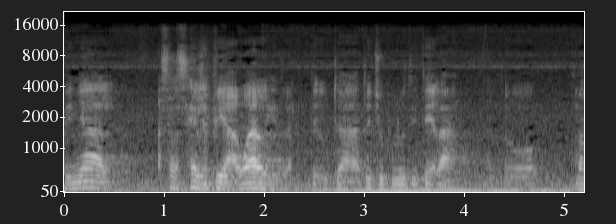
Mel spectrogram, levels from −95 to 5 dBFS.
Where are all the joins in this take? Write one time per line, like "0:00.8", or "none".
0:02.2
